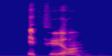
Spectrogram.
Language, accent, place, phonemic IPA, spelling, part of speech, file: French, France, Lyon, /e.pyʁ/, épure, noun / verb, LL-Q150 (fra)-épure.wav
- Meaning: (noun) 1. blueprint, working drawing 2. two-dimensional representation to scale of a three-dimensional object 3. sketch, basic outlines (of a work of literature, of a system of thought, etc.)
